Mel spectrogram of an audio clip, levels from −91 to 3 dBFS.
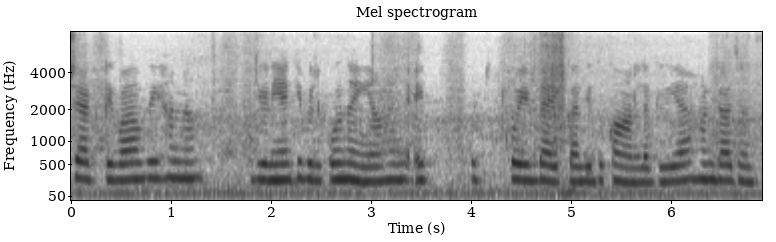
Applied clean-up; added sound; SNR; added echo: none; Truck; 13 dB; none.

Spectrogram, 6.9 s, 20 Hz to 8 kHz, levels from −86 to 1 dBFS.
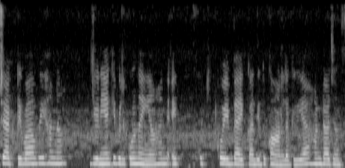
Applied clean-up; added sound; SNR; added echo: none; none; none; none.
